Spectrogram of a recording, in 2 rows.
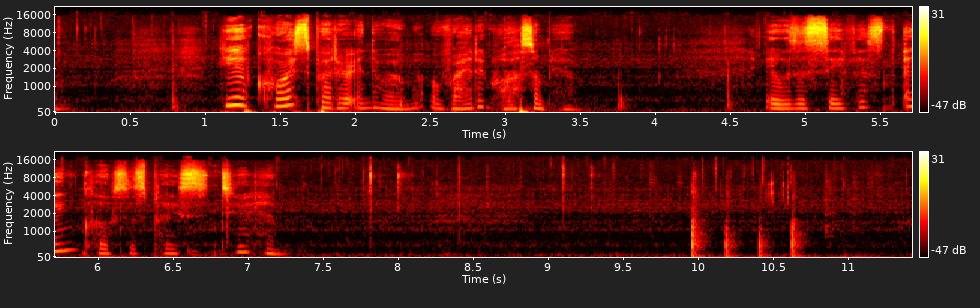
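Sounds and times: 
low hum: 0.0s - 11.4s
speech: 1.1s - 3.9s, 4.8s - 7.4s
knocking on a door: 9.9s - 10.8s.

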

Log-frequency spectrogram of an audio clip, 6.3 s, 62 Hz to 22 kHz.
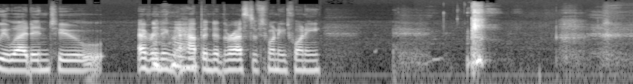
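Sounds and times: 
speech: 0.0s - 4.1s
dog sneezing snort: 4.6s - 5.1s.

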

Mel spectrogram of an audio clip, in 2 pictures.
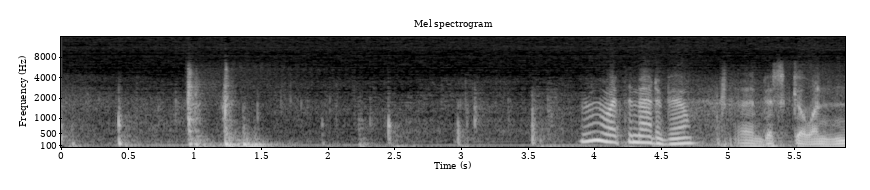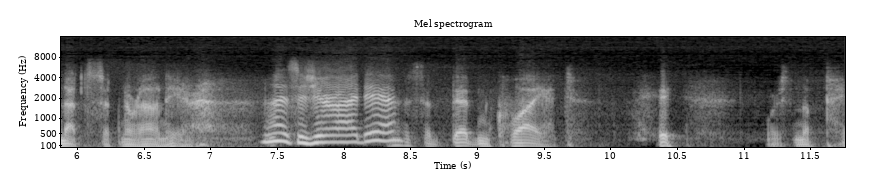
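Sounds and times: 
door pushed shut with solid wooden thumps: 1.0s - 1.7s
speech: 3.9s - 9.7s, 10.4s - 11.7s.

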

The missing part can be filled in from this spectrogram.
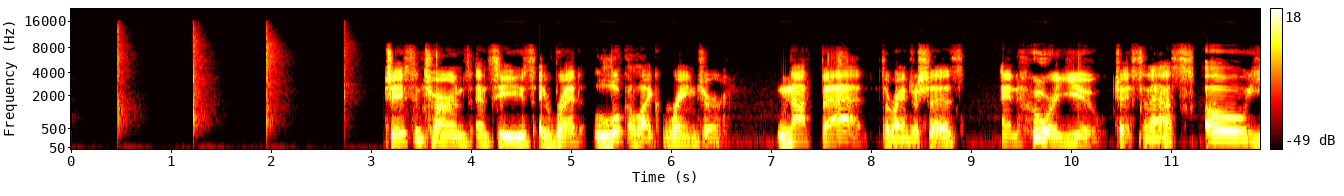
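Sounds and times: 
slow clapping: 0.0s - 3.1s
speech: 3.2s - 11.8s.

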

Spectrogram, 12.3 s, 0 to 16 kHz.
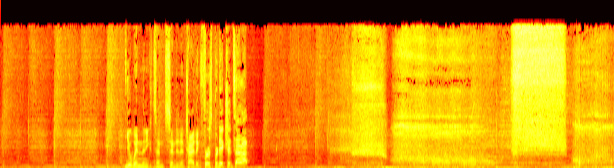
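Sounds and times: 
speech: 2.5s - 5.1s
heavy snorting breaths into a microphone: 5.8s - 12.2s.

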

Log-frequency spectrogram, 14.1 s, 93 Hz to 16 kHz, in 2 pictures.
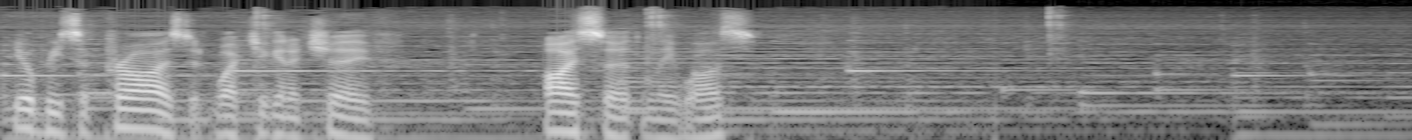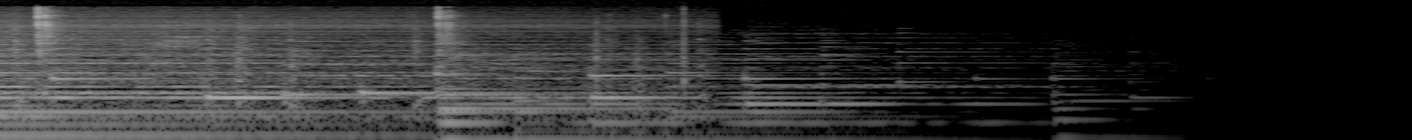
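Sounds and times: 
speech: 0.1s - 2.1s, 2.8s - 3.9s
clock ticking with metallic resonance: 2.8s - 3.9s.

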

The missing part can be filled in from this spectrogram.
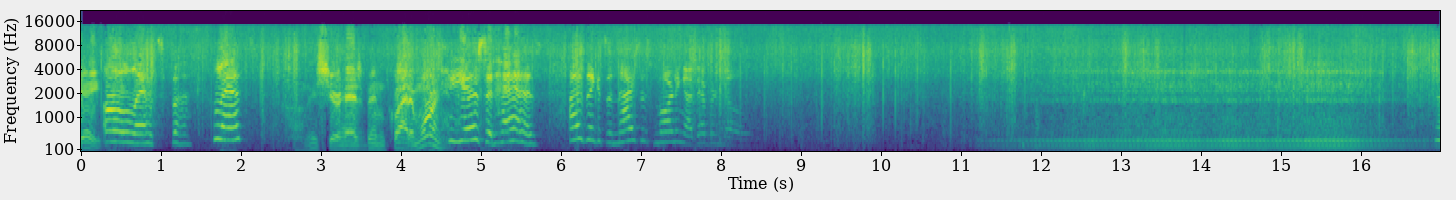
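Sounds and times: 
speech: 0.0s - 8.2s
crackling noise: 0.0s - 16.9s
car engine starting and running: 11.4s - 16.9s.

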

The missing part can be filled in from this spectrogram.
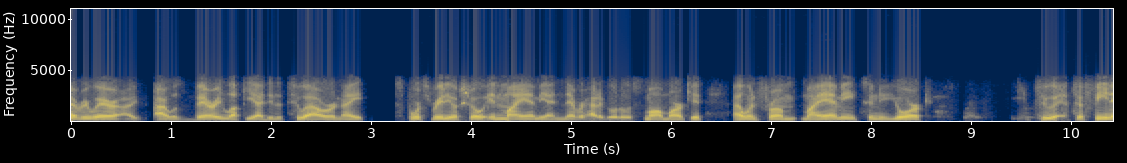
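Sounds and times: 
speech: 0.0s - 8.6s, 9.5s - 10.4s
dog barking: 8.6s - 9.8s.

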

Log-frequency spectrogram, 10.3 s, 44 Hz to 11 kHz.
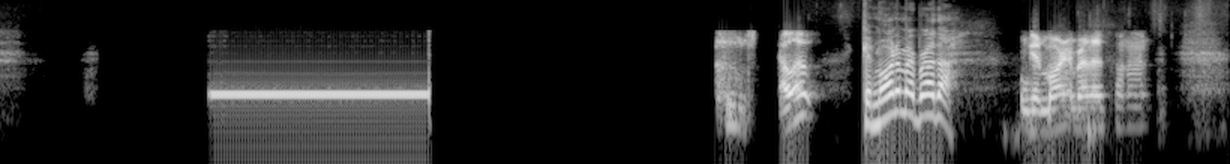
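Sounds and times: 
telephone dial tone while calling someone: 1.8s - 3.6s
speech: 6.1s - 10.1s.

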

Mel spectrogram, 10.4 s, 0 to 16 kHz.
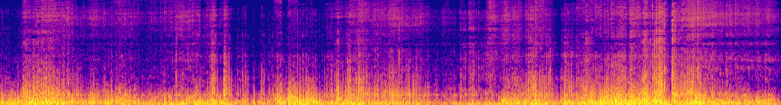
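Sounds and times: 
object dragged and scratched across a table: 0.2s - 10.4s.

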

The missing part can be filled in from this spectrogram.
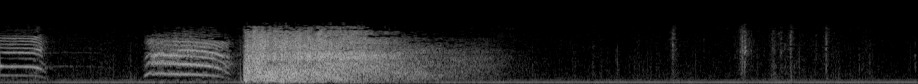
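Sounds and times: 
drawn-out shouted calls: 0.0s - 2.4s
faint sharp gunshot cracks: 2.4s - 5.0s
massed rifle volley fired at charging attackers in battle: 2.4s - 5.1s.

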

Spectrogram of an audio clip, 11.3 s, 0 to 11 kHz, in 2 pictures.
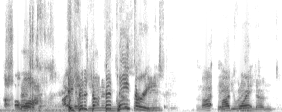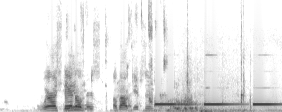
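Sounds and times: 
speech: 0.2s - 3.4s, 4.0s - 5.6s, 6.4s - 9.7s
electronic car door chime tone: 8.9s - 11.2s.

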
